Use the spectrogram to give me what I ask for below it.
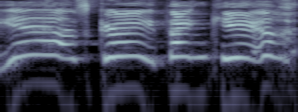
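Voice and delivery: very high, strained polite thanks; forced politeness. Retold or imitated. Thanking the family friend who showed up with dogs, forced bright high thanks. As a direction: fake cheerful thank you through tears.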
